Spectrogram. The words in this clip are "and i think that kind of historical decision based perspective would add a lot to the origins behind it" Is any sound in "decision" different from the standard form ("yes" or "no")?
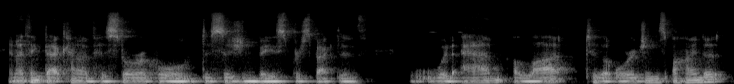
no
